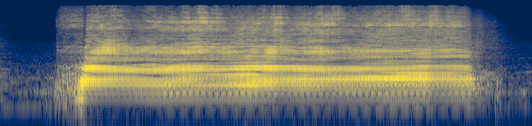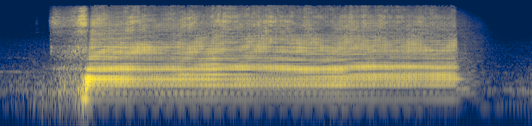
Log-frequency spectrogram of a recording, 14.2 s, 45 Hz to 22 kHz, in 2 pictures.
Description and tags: queen-mary-2 NY-3
The ship-horn of the Queen-Mary-2 recorded on the deck while leaving New-York harbour.
Recorded with Canon G10.
field-recording, harbour, horn, new-york, queen, queen-mary-2, ship, shiphorn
